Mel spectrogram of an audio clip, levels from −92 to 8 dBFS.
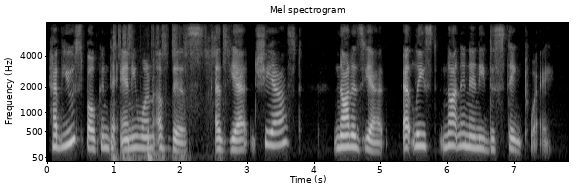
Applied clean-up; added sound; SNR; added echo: neural mask model RNNoise.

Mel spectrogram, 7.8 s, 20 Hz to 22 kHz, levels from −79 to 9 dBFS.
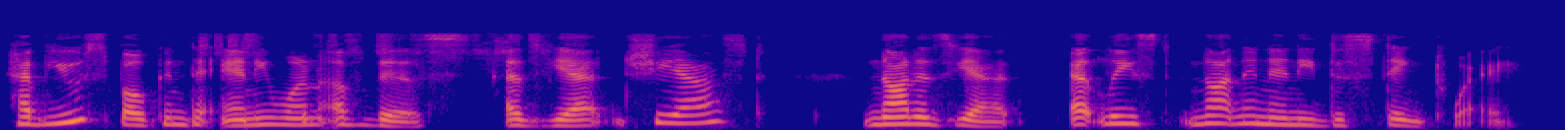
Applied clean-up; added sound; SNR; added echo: neural mask model Resemble Enhance denoiser.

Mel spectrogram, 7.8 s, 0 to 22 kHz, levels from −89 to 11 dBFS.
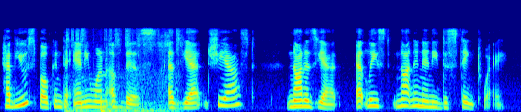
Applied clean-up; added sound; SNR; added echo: none; Writing; 13 dB; none.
